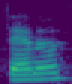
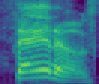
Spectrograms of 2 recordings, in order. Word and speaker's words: Thanos: And man, it just solidified how much I love Thanos. I love him so much. You called him Thanos. Get out of this episode. His name is Right. Thanos.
